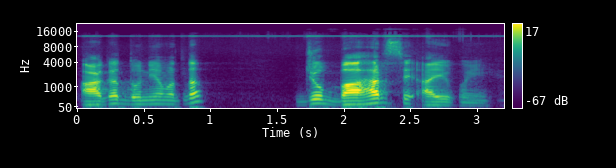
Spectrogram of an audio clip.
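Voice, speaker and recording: A man teaching a class, explaining step by step, asking questions and answering them himself, and sounding out words slowly and carefully. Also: medium pitch, a bit bright, clean tone. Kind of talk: classroom lesson.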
